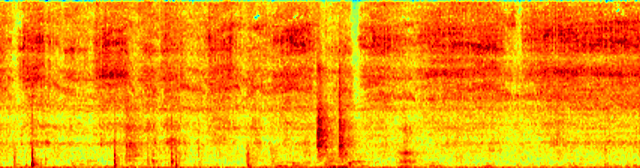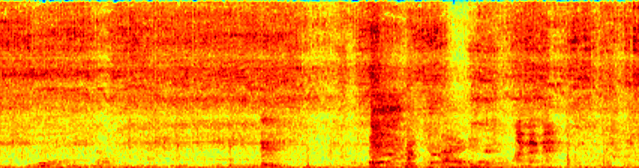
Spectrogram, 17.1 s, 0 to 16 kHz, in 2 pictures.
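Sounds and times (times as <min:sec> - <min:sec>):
faint voices talking: 0:00.0 - 0:17.0.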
